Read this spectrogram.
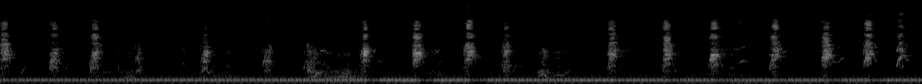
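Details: Forty-two-day-old Cavalier King Charles Spaniel puppy demanding release, 30 June 2021, indoors; short piercing yips spaced roughly every half second, a few longer whimpers in between, constant electrical hum beneath.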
